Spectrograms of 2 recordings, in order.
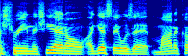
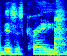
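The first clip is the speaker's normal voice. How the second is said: put-on drunk voice, lower and quieter; 4 semitones lower, 6 dB quieter than usual. Retelling how Quentin talks when drunk at meetups: imitating drunk Quentin. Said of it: "He be like".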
